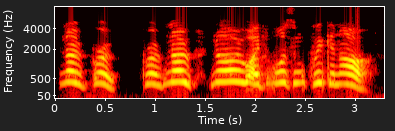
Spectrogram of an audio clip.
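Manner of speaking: loud, high, exasperated no no no; frustrated yelling. Real, not acted. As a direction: yell at the screen after losing. Loses the fight in game.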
